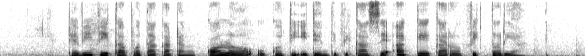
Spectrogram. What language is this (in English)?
Javanese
